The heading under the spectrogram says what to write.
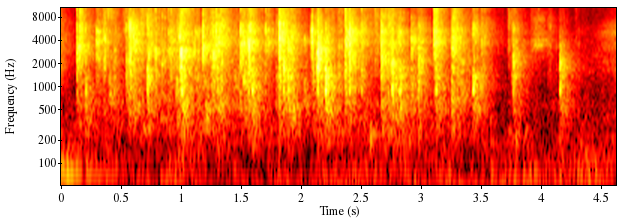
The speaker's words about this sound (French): Applaudissez-les bien fort!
